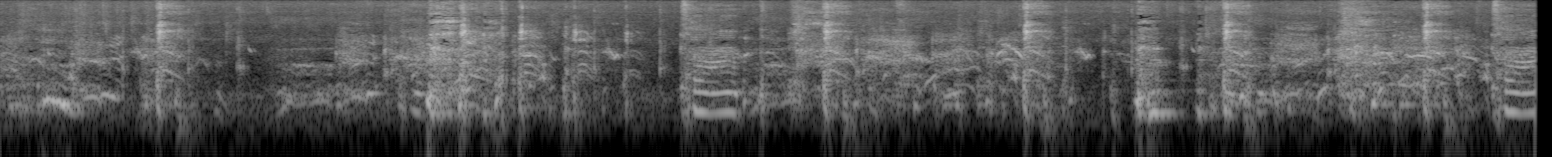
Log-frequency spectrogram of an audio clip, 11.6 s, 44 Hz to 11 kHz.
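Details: An adult performing a deliberate run of repeated coughing, quick coughs one after another, about 1 minute 13 seconds of incessant coughing.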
